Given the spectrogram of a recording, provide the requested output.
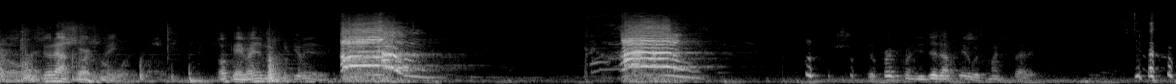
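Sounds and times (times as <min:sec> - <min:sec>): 
speech: 0:00.4 - 0:01.4, 0:02.2 - 0:04.4, 0:08.7 - 0:10.5, 0:11.4 - 0:11.7
man screaming in pain: 0:03.4 - 0:04.4, 0:06.1 - 0:07.2.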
